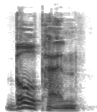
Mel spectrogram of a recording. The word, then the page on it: bullpen: British English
